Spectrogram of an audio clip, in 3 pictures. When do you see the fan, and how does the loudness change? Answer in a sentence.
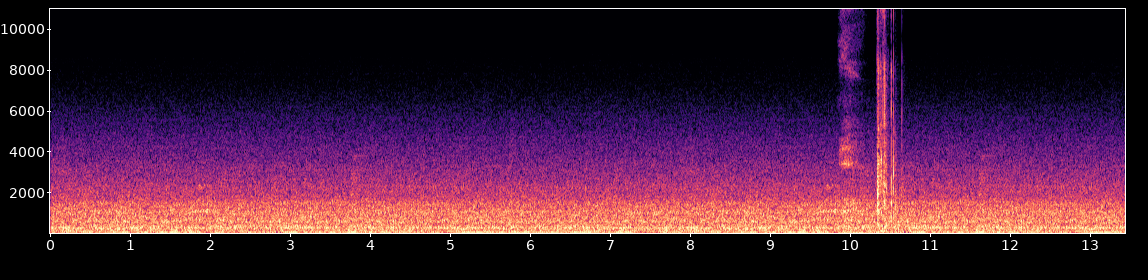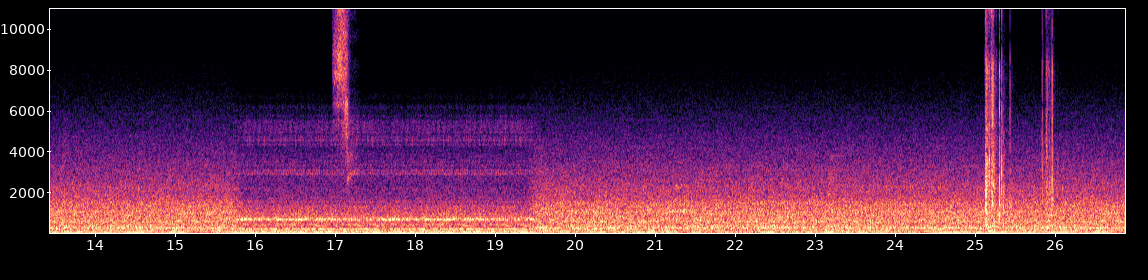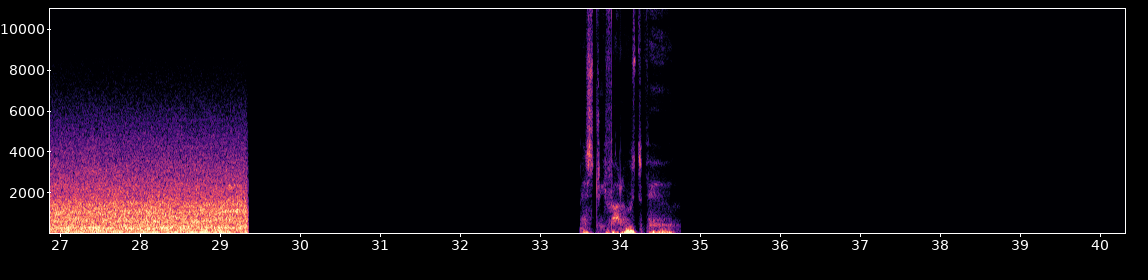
The fan can be heard from 0.0 to 29.4 s, at a steady volume.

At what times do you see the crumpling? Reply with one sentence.
The crumpling can be heard from 10.3 to 10.8 s and from 25.1 to 26.1 s.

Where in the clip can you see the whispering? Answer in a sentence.
The whispering can be heard from 9.8 to 10.3 s, from 16.9 to 17.4 s and from 33.5 to 34.7 s.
